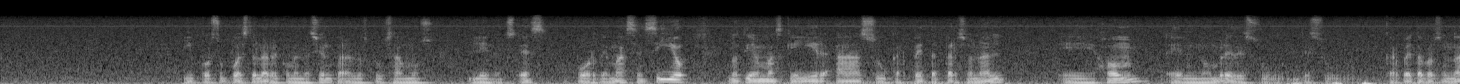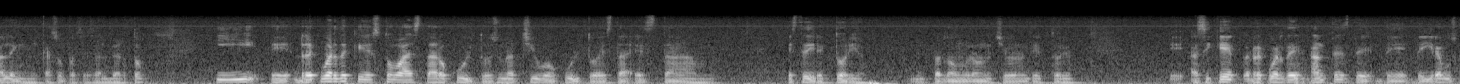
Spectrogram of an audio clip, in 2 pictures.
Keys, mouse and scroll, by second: 0.2-1.3 scroll down 2, 8.5-10.2 drag, 10.4 click, 12.0-13.2 drag, 16.1 click, 18.1-20.0 drag, 21.6-23.2 drag.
